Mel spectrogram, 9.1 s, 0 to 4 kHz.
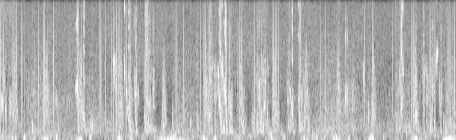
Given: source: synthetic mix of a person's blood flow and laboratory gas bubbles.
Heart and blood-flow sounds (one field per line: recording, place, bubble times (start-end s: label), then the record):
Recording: Doppler ultrasound of blood flow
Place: subclavian vein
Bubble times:
0.00-0.35 s: bubbles
0.62-0.72 s: bubbles
1.10-1.21 s: bubbles
1.50-1.75 s: bubbles
1.79-1.90 s: bubbles
2.23-2.43 s: bubbles
2.46-2.79 s: bubbles
2.86-3.16 s: bubbles
3.25-3.35 s: bubbles
3.45-3.50 s: bubbles
3.78-3.85 s: bubbles
3.93-3.99 s: bubbles
4.10-4.69 s: bubbles
4.81-4.94 s: bubbles
5.01-5.59 s: bubbles
5.72-6.23 s: bubbles
6.75-6.83 s: bubbles
6.88-6.98 s: bubbles
7.03-7.10 s: bubbles
7.24-7.32 s: bubbles
7.34-7.42 s: bubbles
7.90-8.22 s: bubbles
8.27-8.41 s: bubbles
8.45-9.13 s: bubbles
From the record:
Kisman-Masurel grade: 242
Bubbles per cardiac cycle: several, 3 to 8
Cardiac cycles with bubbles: 100%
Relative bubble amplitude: moderate (0.250 to 0.450)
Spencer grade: 3 (all of the cardiac periods contain showers or single bubble signals, but not dominating or overriding the cardiac motion signals)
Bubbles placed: anywhere in the cardiac cycle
